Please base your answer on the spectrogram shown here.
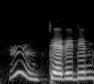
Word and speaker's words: pteridin: আর এর মধ্যে টেরিডিন বানানটা তোমরা এখানে দেখতে পাচ্ছ। দেখো PTERIDIN, টেরিডিন। পিটা কিন্তু সাইলেন্ট থাকে।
